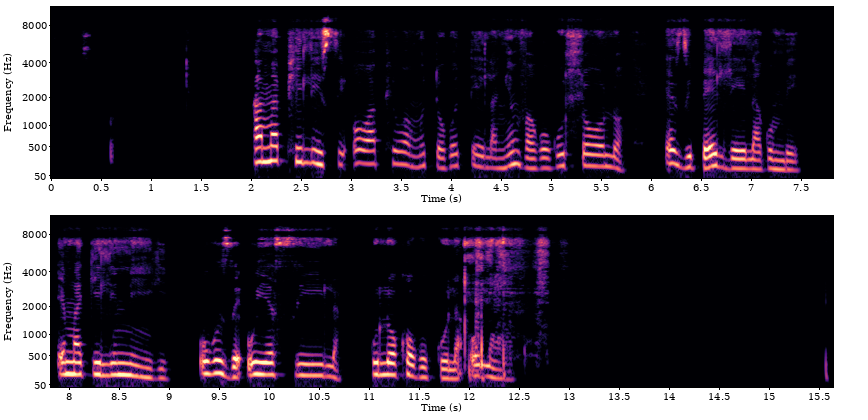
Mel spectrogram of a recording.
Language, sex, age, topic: North Ndebele, male, 50+, health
